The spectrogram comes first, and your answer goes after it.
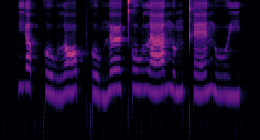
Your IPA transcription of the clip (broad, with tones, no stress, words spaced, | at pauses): jɐ˧p̚ko˨˩wlɔː˨˥p̚ ko˨˩wn̪œː˧ t̪ʰo˧w laː˨˥n̪ʊ˨˥ŋkʰɛː˨˥n̪uː˨j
